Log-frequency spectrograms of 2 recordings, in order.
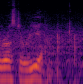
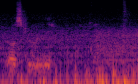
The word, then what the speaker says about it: Roastery: I thought it was Cafea Roasteria. Nope. Okay. Roastery. Kind of rhymes with rotisserie, but it's not a rotisserie.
